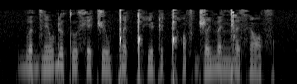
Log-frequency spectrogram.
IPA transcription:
b ə d͡z ẽ w ɖ ɛ tʷ e x e t͡ʃ ɨ w ŋ͡ǃ ɛ ǃʰ i ʈ ɨ ǃʰ ĩ sˤ d͡ʒ i m ɛ ŋ͡ǀ ɛ s ẽ sˤ

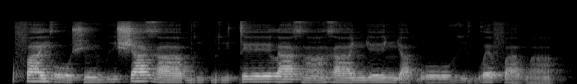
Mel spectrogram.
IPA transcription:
f a˦ j oː˨ ʃ ĩ˨ β i˦ ʃ a˦ ɣ aː˨ b i˨ ɓ i˨ t eː˦ l a˦ ɣ ã˨˦ ɣ aː˦ ɲ eː˦ ɲ a˨ ɓ oː˨ ɣ i˨ ɡʷ ɛ˦ f a˨ b ã˨

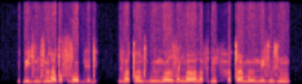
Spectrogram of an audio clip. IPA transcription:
ɓ e j z ĩ d z õ ɾ e dˤ ɤ sˤ zˤ uː bʱ ɛ d | v ɯ tˤ õ dʱ uː l m oː j zˤ e ŋ͡m ɤː ðˤ ɯ f ɗ ũ f h ɯ tˤ i m ɤː m e z u z õ

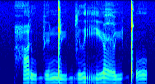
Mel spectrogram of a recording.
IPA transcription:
h ɑ˧˥˧ ɾ u˨˥ b ø˨˥ ŋ͡ǃ y˨˥ b l ɯ˧˥˧ rʲ ø˧˥˧ ʕ y˨˥ ǃʼ o˧˥˧

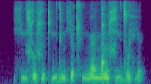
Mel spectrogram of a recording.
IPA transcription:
ç i ɕ o ɕ ɵ cʰ i d i n ç æ ʈ͡ʂʰ i ŋ æ ŋ͡ǃ ɵ ɕ i d͡z o fʲ æ

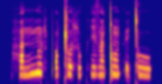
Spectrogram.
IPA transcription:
h a nː ũ ɬ pʼ ɔ ǁ ʊ ɬ u kʰ i z ã ǃ õ tʼ ḛ ǀ u

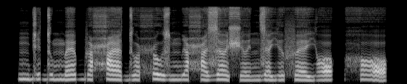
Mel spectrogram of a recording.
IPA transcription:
ŋ ɡ i d u m ɛ b ɪ ħ æ d u ħ u z m i ħ ɛ z ɜ ʃ ə ɪ̯ n z ɛ j ɪ f ɛ j ɔ | h ɔ

